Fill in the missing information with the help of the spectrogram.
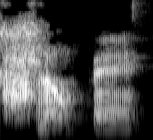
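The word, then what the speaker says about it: Hlophe: And another syllable is it's HL, so it's Hlope. So you're like, I'm Hlope. And it sounds like you have a spit on the side of your mouth. And oh, usually HL.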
